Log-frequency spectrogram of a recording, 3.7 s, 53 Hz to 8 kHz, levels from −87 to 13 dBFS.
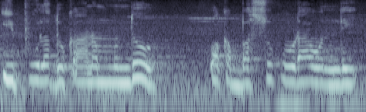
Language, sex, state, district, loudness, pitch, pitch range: Telugu, male, Telangana, Hyderabad, -13 LUFS, 200 Hz, 195-220 Hz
